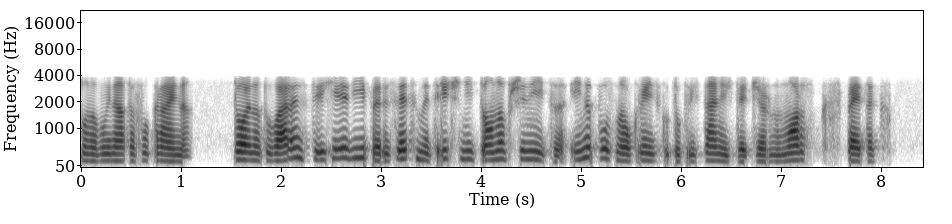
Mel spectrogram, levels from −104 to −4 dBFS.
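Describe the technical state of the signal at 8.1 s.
At 8.1 s the speech is still passing through the Codec 2 vocoder, which affects the whole clip. The sound is robotic and buzzy. The decoder rebuilds the voice from sine waves using only pitch, voicing, energy and a spectral envelope, so the original waveform is gone. The damage is heavy, even in the 3.2 kbit/s mode. The band runs from about 250 Hz to 3.5 kHz. Nothing is present above 3.7 kHz.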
